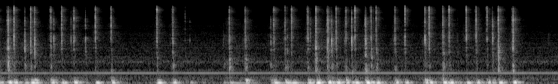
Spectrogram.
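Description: Both hands type with their fingertips on a backlit Razer mechanical keyboard with plastic keycaps. Quick bursts of deep, clacky keystrokes come with brief pauses, over a faint steady hum.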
